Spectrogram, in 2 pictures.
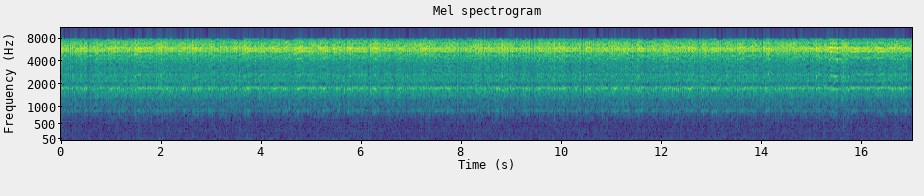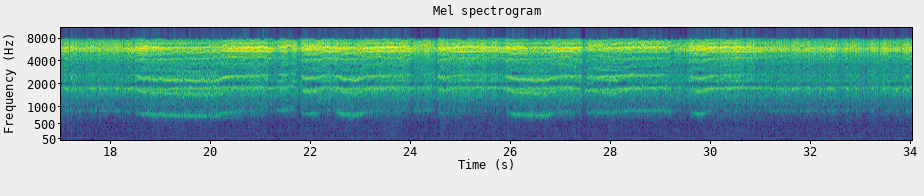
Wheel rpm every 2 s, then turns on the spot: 230, 230, 240, 230, 230, 230, 230, 230, 230, 220, 230, 230, 230, 220, 230, 230, 230.
none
